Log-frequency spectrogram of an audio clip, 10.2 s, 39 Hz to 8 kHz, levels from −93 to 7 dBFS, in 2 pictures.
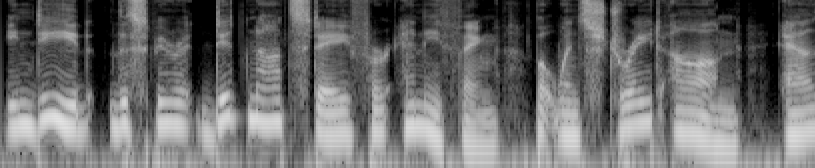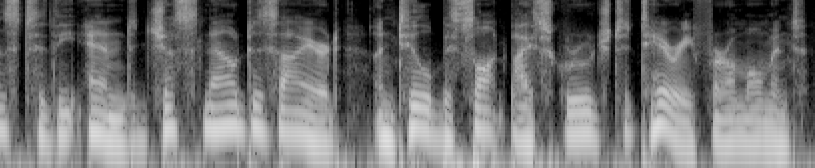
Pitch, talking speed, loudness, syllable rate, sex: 115 Hz, 165 wpm, -19 LUFS, 4.2 syllables/s, male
